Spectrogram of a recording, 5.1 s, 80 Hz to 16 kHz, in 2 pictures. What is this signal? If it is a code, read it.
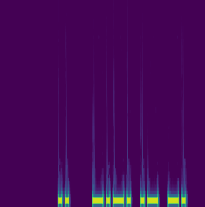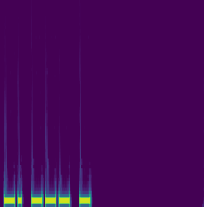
Morse code, heard as a keyed tone, about 34 wpm, 700 Hz. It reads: I CAN NOT
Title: Speed-Racing - Sets of 3 Words 28wpm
